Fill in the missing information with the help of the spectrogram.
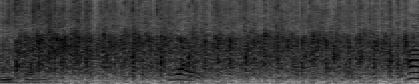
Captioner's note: audience applauds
